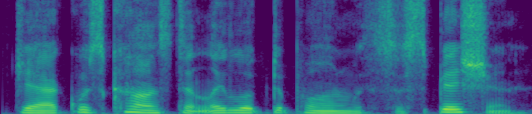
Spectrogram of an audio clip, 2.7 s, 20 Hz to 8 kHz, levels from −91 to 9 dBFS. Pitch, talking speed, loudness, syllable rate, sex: 145 Hz, 160 wpm, -18 LUFS, 5.1 syllables/s, female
